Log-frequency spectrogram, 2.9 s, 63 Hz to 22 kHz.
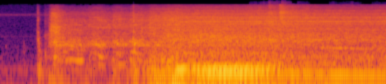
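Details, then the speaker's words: BMW N54 cold start after replacing vacuum lines with silicone, intake cover removed: catches first crank, loud raspy fast idle with strong intake roar; owner notes oil on rear-turbo intercooler inlet and slight white smoke, suspects turbos. "what is that noise oil we worse I completely forgot that I completely forgot that when what do you don't have a cover on it's like super loud that was loud like sheesh"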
